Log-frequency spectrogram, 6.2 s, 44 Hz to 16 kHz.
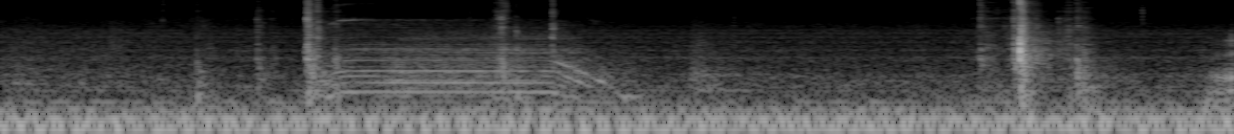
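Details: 2008 Polaris RZR 800 after fuel pump assembly replacement to fix bogging and blinking fuel gauge, key cycled without starting: short rising whir, steady hum about a second, then stops; new pump primes normally.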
